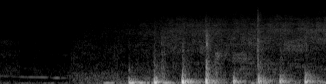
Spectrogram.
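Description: Small bare feet patter quickly on a wooden floor.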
